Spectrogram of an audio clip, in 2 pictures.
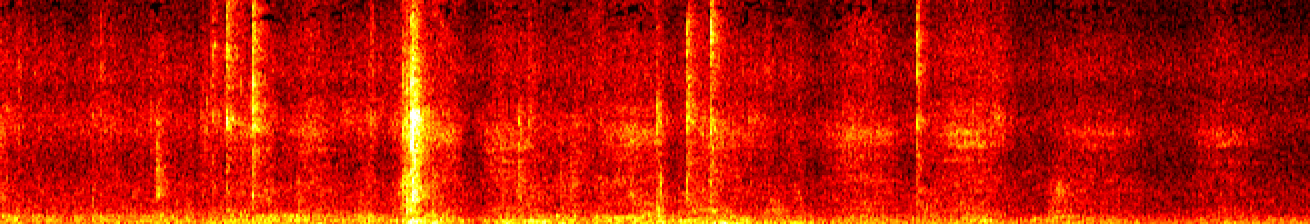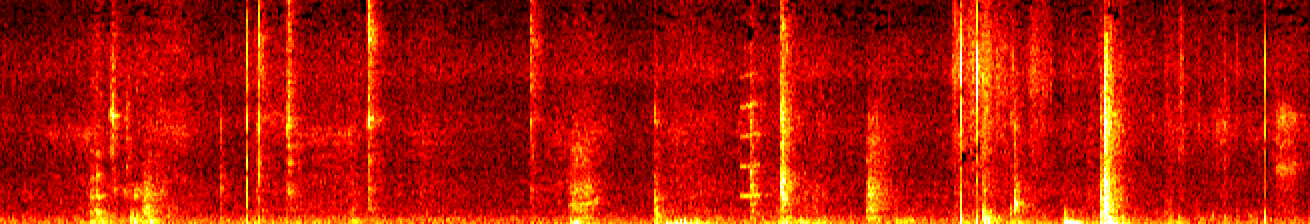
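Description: Scattered light knocks and clicks of footsteps and handling noise in a small room, with a closet door and its contents being handled, over a low steady hum.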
